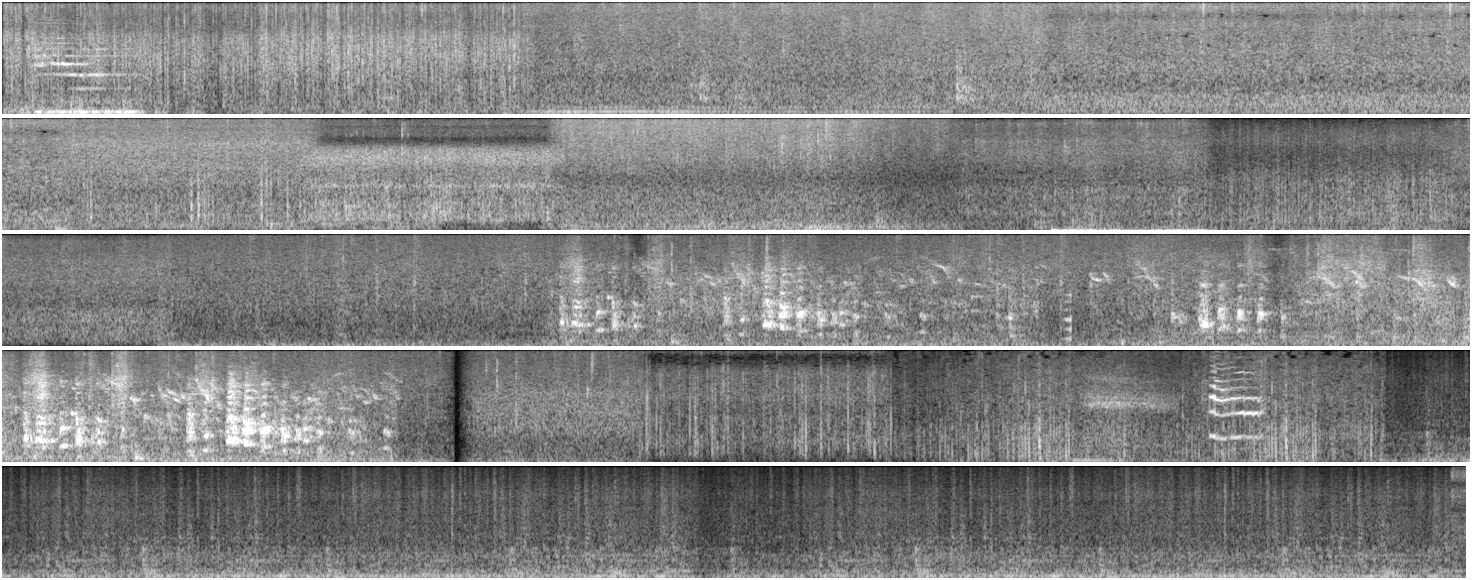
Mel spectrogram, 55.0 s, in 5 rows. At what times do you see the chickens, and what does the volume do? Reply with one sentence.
The chickens can be heard from 26.1 to 36.0 s, getting quieter then louder.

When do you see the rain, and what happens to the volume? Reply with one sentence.
You can hear the rain from 0.0 to 54.9 s, getting quieter.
